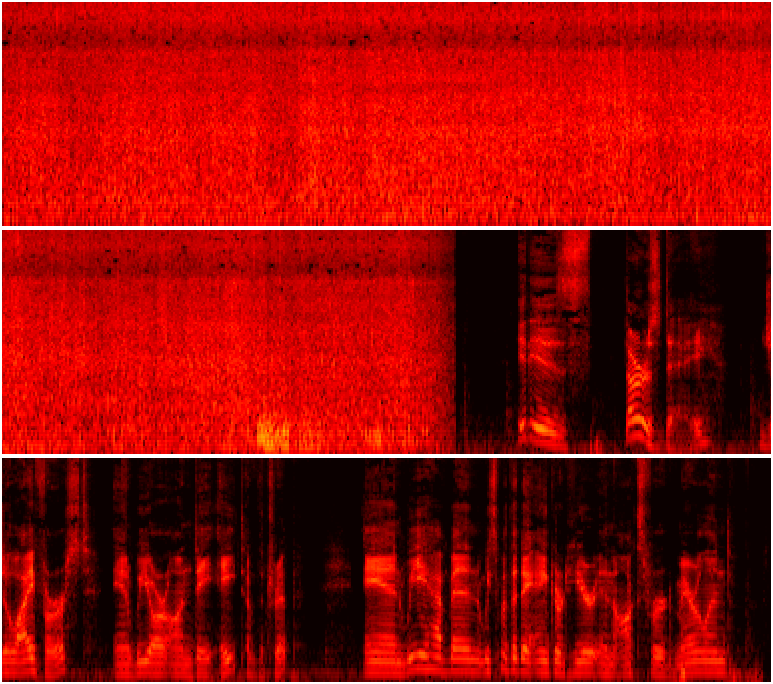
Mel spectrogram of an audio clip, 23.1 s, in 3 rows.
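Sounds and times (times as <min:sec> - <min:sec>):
heavy rain pouring on canvas: 0:00.0 - 0:12.2
strong wind: 0:00.0 - 0:12.2.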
